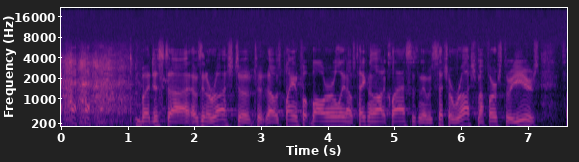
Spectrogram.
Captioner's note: laughter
